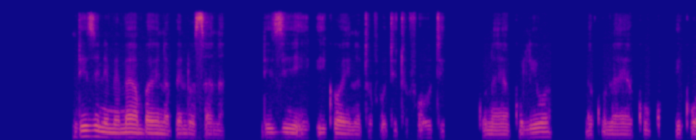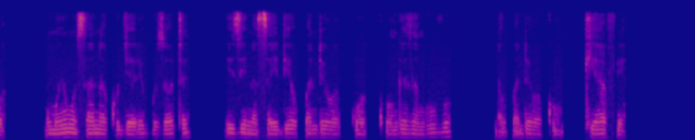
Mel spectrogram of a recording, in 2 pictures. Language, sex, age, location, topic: Swahili, male, 36-49, Kisumu, agriculture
